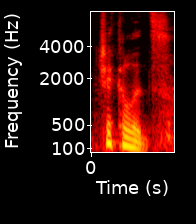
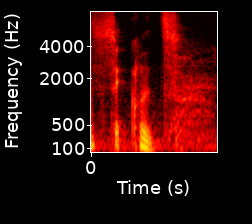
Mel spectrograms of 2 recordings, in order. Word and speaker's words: cichlid: here gb um and corp says it's pronounced chicolids and cichlids chiclets chiclets right so we've got to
